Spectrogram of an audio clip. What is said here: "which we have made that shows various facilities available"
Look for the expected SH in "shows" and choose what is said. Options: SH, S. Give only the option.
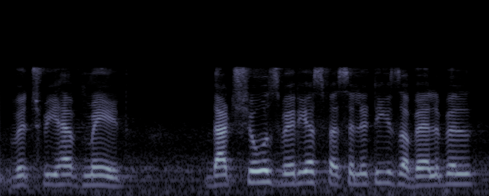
SH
